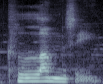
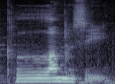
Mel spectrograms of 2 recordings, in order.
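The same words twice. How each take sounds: Both takes have the same delivery.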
